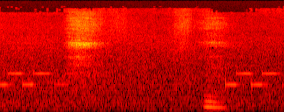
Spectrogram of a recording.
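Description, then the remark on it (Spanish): A faint mobile phone ringtone on a beach among sand and rocks, short electronic tones repeating, with a brief breathy burst partway through and no one speaking. “Se oye el timbre de un móvil y él mira a su alrededor con asombro y confusión.”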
